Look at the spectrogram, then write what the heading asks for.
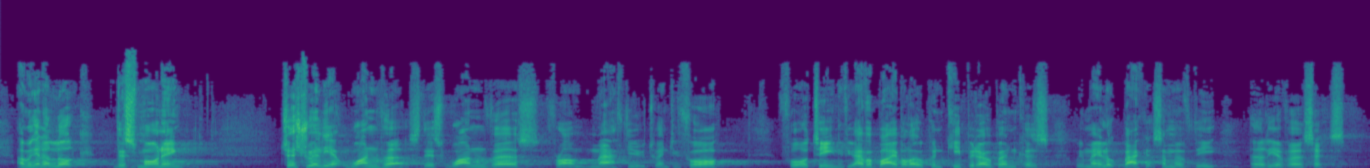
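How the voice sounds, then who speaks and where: A man talks with ordinary pitch variation. Noticeable background noise is present. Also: medium pitch for a man, moderate pace. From UK. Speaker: missionary and guest speaker. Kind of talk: sermon. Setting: church.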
